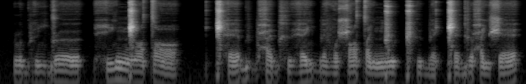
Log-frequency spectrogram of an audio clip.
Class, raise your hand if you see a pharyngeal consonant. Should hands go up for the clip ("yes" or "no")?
yes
